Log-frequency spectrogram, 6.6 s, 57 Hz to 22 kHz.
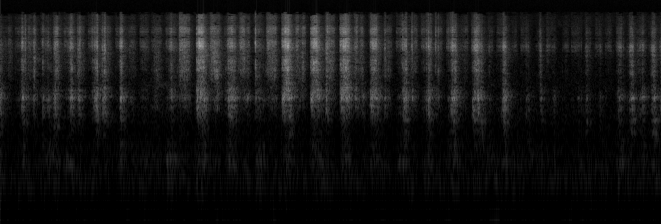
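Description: A flat black-coated scratch-art card, about A4 and lying on a table, is scratched continuously with a pointed wooden stylus held in the fingers, exposing a metallic rainbow layer underneath. The result is a quiet, dry, bright scratching made of quick, uneven strokes with a high hiss and almost no low end.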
